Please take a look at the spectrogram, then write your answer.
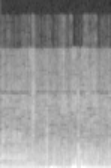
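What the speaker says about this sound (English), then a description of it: "Rain is definitely picked up a little bit here." Steady rain falls during a girls' varsity high school softball playoff game, a constant dense hiss filling the whole stretch with no talk over it.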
